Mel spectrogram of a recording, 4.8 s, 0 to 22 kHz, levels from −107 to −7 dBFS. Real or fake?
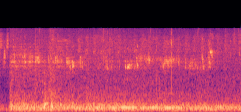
real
